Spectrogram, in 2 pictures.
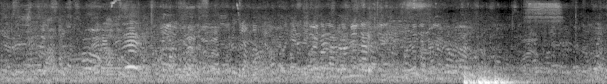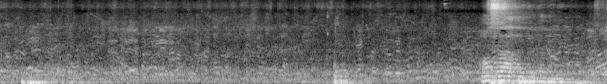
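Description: A man speaks with animation through a loudspeaker, echoing outdoors.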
